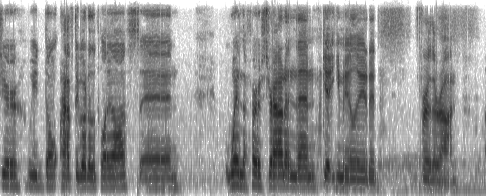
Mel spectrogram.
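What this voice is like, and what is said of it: Northeastern American accent. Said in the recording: “Northeastern accent ... have you ever heard a Saints fan with a fucking Northeastern accent?”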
